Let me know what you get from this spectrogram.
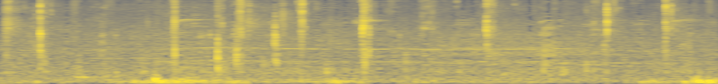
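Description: Close-up eating sounds: chewing with irregular sharp mouth smacks and clicks.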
